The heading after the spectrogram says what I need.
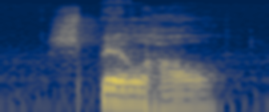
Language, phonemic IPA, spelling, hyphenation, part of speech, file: Dutch, /ˈspeːlɦɑl/, speelhal, speel‧hal, noun, Nl-speelhal.ogg
- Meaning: arcade, amusement arcade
